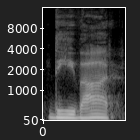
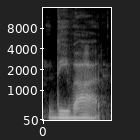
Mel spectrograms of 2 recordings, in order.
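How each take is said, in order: The two takes are said the same way.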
